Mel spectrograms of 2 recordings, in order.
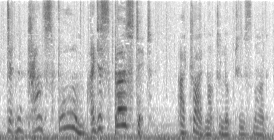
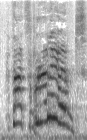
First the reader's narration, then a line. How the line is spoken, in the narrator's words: He yelled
